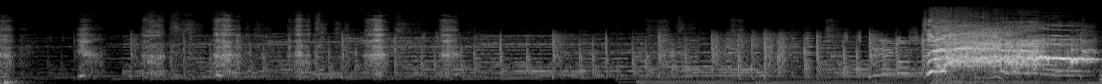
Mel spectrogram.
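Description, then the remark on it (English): After a stretch of intermittent tonal bursts and a low hum, a woman screams in pain, loud and strained, for about two seconds near the end as something is turned on and her whole body locks up. “and just get bricks when they turn it on, just like her whole body locking up and just like screaming.”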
